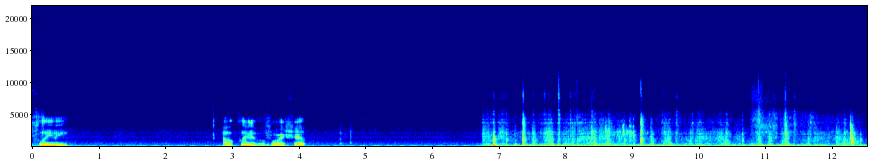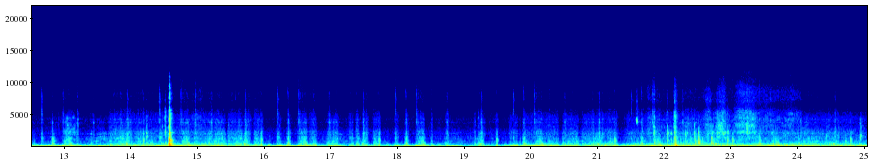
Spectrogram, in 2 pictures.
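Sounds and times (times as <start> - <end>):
low turntable rumble: 6.7 - 25.0
stylus thump on record: 6.8 - 25.0
vinyl crackle and pops: 6.8 - 25.0.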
